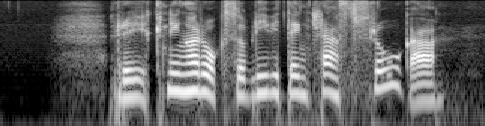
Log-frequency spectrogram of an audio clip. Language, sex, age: Swedish, female, 64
